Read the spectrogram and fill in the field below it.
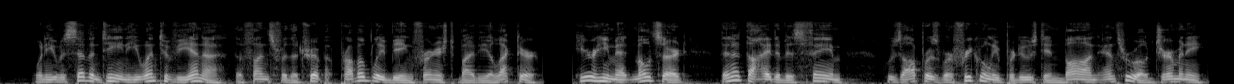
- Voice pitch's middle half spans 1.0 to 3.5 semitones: No, average, 5.1 semitones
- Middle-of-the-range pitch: No, low, 110 Hz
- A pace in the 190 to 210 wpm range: Yes, average, 195 wpm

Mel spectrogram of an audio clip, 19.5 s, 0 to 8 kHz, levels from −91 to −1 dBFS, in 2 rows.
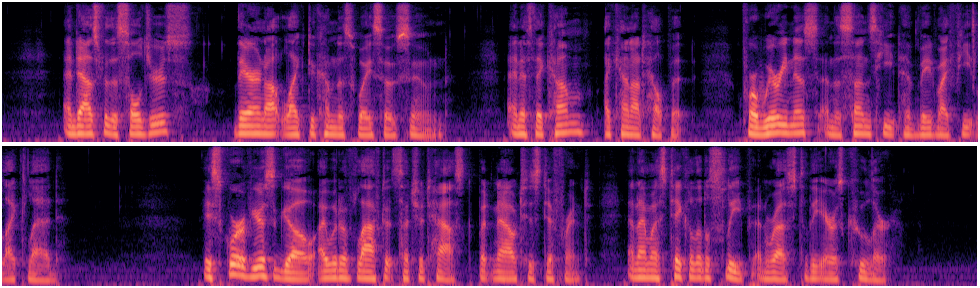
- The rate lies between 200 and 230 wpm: Yes, fast, 205 wpm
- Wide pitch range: No, average, 2.8 semitones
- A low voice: Yes, low, 110 Hz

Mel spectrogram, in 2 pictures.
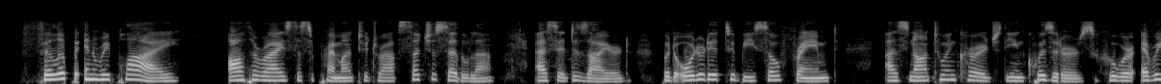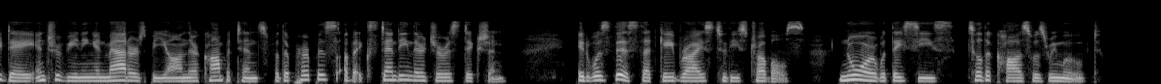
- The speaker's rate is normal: Yes, average, 165 wpm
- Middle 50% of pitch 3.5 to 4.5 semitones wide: Yes, average, 4.0 semitones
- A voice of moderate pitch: Yes, medium, 170 Hz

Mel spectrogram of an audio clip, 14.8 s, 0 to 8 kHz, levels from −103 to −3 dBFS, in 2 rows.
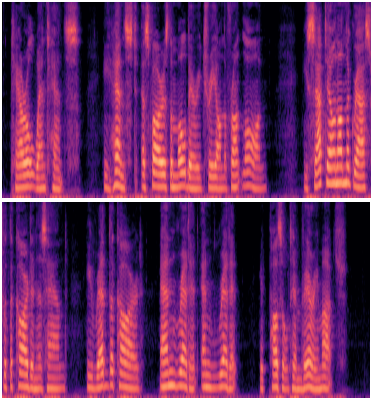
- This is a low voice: No, medium, 180 Hz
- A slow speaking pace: No, average, 170 wpm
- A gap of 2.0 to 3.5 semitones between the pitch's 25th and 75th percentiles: Yes, average, 2.8 semitones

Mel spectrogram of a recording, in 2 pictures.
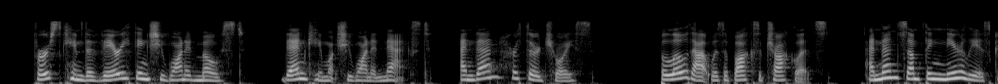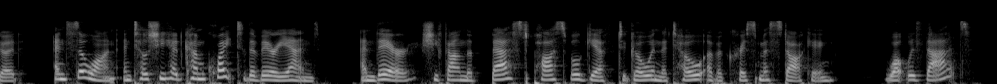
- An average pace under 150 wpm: No, average, 190 wpm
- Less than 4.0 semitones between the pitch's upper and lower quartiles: No, average, 4.4 semitones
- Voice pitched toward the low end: No, high, 210 Hz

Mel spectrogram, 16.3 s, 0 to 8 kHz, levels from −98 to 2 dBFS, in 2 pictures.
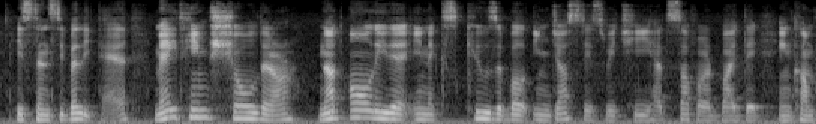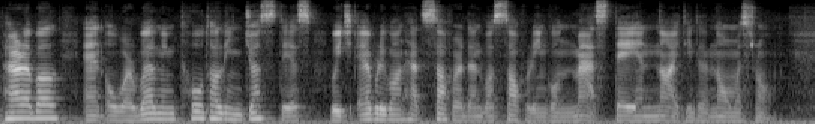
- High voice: No, low, 120 Hz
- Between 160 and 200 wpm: No, slow, 135 wpm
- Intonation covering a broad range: No, average, 4.7 semitones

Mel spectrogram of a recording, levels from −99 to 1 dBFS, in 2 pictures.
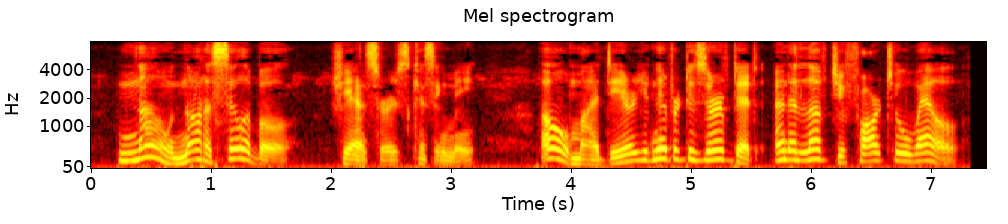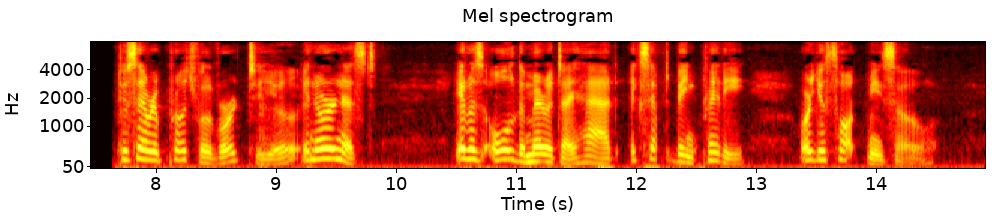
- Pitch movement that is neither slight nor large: No, wide, 7.9 semitones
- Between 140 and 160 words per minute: No, average, 185 wpm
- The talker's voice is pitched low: No, high, 195 Hz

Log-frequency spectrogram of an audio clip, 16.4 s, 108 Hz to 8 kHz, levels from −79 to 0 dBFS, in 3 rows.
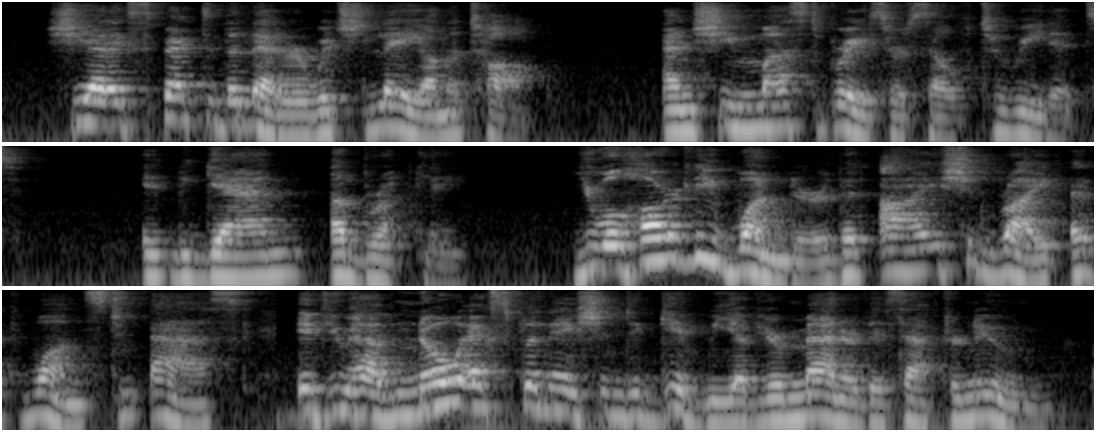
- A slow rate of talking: No, average, 170 wpm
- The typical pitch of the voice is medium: Yes, medium, 150 Hz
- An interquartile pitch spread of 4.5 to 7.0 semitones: Yes, average, 5.2 semitones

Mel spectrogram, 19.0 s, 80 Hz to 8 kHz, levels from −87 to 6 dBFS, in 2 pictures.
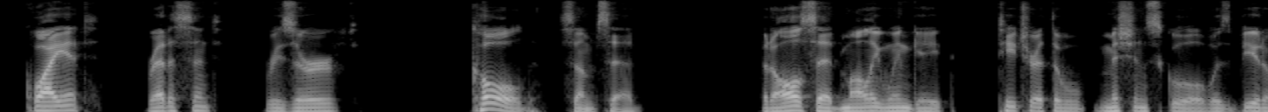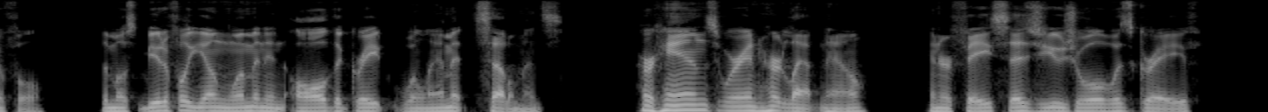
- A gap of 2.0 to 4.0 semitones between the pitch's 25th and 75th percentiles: Yes, average, 2.7 semitones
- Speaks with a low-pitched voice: Yes, low, 100 Hz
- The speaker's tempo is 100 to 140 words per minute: Yes, slow, 135 wpm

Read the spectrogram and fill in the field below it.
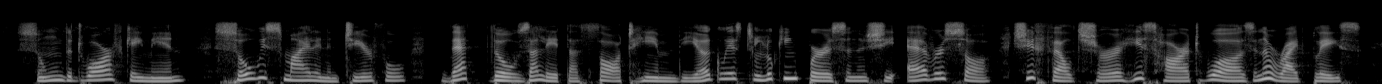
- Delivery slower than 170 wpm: Yes, slow, 135 wpm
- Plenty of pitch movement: No, average, 4.4 semitones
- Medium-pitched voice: Yes, medium, 175 Hz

